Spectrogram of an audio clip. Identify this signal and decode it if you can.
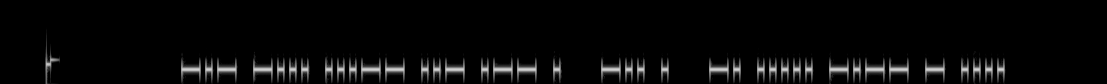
Morse code, heard as a keyed tone, about 20 wpm, 700 Hz. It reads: KB3UWE DE N5YTH
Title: USA Callsign DE Callsign 20wpm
